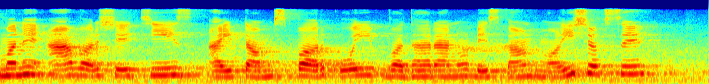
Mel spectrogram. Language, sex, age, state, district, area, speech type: Gujarati, female, 45-60, Gujarat, Surat, urban, read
